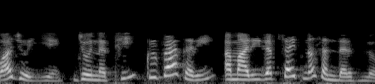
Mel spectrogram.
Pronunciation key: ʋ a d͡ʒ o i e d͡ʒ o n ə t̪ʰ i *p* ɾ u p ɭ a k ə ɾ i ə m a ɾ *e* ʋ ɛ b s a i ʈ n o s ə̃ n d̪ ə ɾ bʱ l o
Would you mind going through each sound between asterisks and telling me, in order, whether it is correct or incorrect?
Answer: incorrect, incorrect

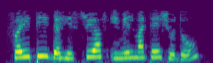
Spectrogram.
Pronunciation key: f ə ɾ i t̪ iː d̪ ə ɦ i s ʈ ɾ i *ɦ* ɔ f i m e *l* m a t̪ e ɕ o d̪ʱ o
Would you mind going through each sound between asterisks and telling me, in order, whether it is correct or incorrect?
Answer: incorrect, correct

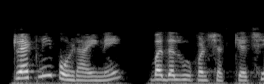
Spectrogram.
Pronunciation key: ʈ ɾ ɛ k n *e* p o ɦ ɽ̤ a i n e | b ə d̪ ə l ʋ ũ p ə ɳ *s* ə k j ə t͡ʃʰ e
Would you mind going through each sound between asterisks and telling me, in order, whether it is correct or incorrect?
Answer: incorrect, incorrect

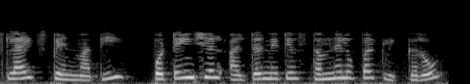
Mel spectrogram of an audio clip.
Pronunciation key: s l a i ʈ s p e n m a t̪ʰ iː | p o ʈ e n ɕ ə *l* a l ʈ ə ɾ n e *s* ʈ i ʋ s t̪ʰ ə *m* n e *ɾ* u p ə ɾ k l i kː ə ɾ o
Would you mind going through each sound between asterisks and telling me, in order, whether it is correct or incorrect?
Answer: correct, incorrect, correct, incorrect

